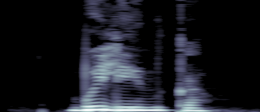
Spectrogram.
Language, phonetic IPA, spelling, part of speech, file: Russian, [bɨˈlʲinkə], былинка, noun, Ru-былинка.ogg
- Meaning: 1. a blade of grass 2. diminutive of были́на (bylína): bylina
